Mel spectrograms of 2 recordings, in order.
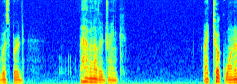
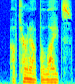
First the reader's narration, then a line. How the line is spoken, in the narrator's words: she whispered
